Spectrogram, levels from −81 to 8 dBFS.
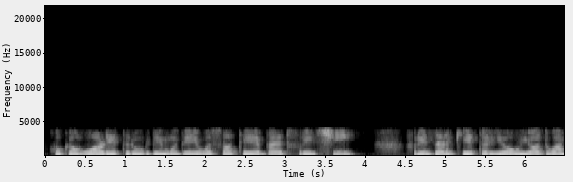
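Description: Throughout, the speech passes through a G.729 codec, with the narrow band and coarse pulse-coded excitation fitting an 8 kbit/s G.729A coder. It rebuilds the sound from a vocal tract model and a few pulses per frame, so nothing above 4 kHz survives, and the speech is plainly rough and synthetic.

From 4.57 to 4.63 s, VoIP packet loss concealed by the speech codec occurs. About 40 ms of audio goes missing, which fits two lost packets, and the decoder fills the gap by extending its last pitch and filter at falling gain. The sound smears into a brief fading buzz or coloured noise, then stays weak or distorted for a moment after the stream returns.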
